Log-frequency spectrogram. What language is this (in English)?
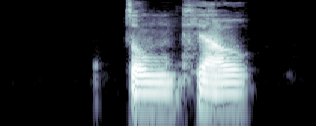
Min Nan Chinese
